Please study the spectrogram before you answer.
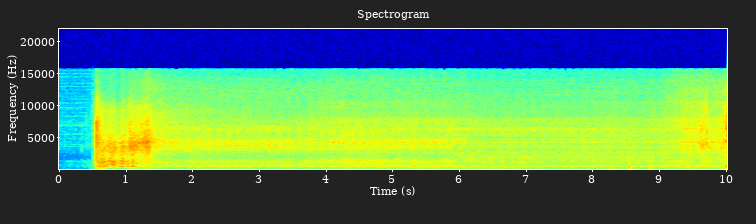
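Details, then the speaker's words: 2011 VW Golf 1.6 TDI diesel, first start after an oil and filter change with about 3.8–3.9 L refilled, left idling without revving: catches within a second into a smooth, even diesel clatter, no knocks or misses; normal. "that sounds pretty good okay so that's been run up the oil's now circulated and filled the filter"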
